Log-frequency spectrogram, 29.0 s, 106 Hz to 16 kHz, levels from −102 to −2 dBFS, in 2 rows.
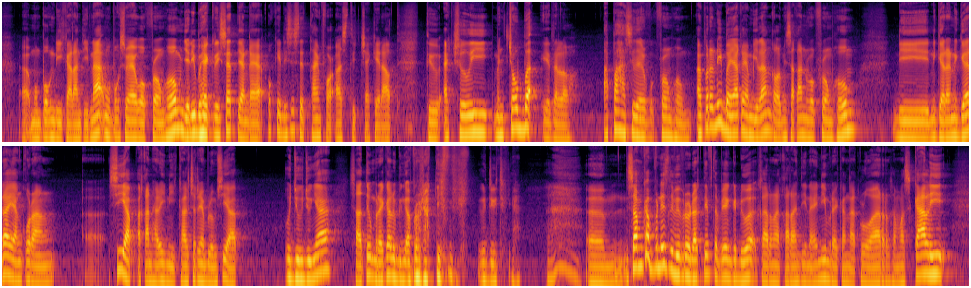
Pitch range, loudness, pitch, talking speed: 110-140 Hz, -21 LUFS, 120 Hz, 170 wpm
